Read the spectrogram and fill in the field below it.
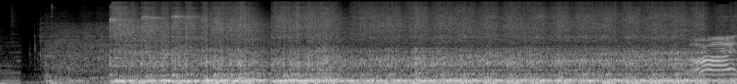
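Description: A car engine with a flex-fuel setup cranks briefly, catches and settles into a steady, loud idle after a tune fix, rumbling evenly close by, with a short chirp near the end.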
